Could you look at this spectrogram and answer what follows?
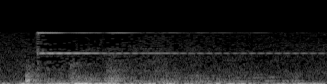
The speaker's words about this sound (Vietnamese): Đứng dậy, sau khi nghe tiếng chuông đứng dậy, xá thầy xong qua lại xá các cô các chú.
